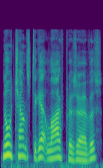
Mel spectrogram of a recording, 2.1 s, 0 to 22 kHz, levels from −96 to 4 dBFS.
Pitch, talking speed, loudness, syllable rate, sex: 165 Hz, 175 wpm, -18 LUFS, 4.6 syllables/s, male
